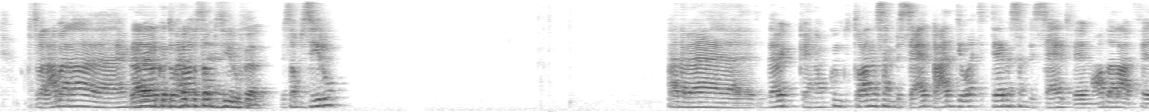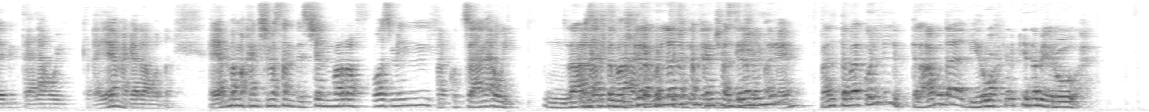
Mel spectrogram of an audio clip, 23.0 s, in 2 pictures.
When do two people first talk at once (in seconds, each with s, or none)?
1.3 s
